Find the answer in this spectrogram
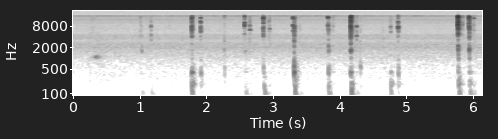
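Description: Computer keyboard keys being typed: a dozen or so soft, irregularly spaced key clicks as numbers and commas are entered, starting about a second in.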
